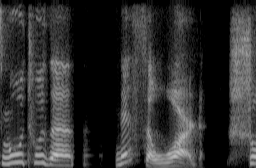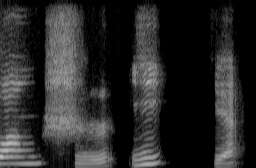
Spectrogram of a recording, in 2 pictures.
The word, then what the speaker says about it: 双: We need to roll our tongue up again. Roll your tongue up. And the first word here, 双, keep your mouth O shape, just a round shape.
